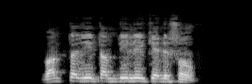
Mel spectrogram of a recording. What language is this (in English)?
Sindhi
